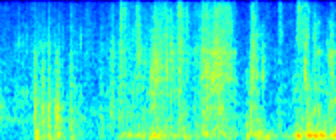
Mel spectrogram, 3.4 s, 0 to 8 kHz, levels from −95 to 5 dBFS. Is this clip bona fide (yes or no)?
yes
